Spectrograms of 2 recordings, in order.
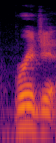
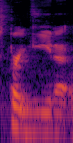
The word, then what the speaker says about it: Brigitte: But the other one is someone that you see me play as a lot, Brigitte. Yep. Or Bridget, how some people pronounce it. It's Brigitte.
